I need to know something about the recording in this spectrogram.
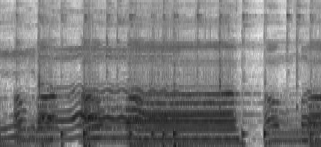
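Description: Male singing of Arabic sholawat in the Al Banjari style: a long, ornamented phrase with held notes that breaks off about three and a quarter seconds in, before the next phrase starts.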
